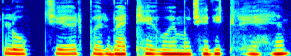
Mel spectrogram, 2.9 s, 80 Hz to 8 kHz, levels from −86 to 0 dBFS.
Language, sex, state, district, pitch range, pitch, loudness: Hindi, female, Himachal Pradesh, Shimla, 210-220 Hz, 215 Hz, -13 LUFS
